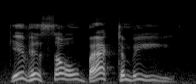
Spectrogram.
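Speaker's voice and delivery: booming, loud, high-pitched pulpit preacher voice. Praying for a fallen companion to be brought back, the speaker uses a preacher voice. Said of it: "I'll start doing like the fucking preacher voice".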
